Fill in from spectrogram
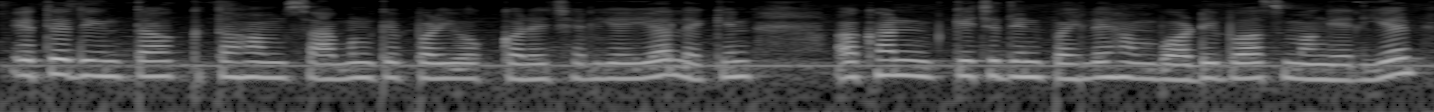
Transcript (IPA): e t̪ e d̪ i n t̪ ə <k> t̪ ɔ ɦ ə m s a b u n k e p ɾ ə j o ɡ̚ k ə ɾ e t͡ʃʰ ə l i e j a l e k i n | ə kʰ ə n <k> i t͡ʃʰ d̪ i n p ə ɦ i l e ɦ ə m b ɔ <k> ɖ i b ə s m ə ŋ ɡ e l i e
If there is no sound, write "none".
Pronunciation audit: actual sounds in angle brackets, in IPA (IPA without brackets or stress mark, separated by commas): k, k, none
